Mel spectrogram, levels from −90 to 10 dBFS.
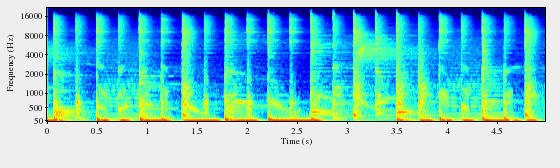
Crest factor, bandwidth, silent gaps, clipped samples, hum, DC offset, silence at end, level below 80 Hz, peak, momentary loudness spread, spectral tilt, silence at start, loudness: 12 dB; 18.5 kHz; none; under 0.1%; none; under 0.1%; 0.05 s; -14 dBFS; 0 dBFS; 4 LU; -5 dB/octave; 0 s; -17 LUFS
